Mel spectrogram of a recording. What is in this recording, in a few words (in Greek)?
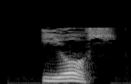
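"ios", Greek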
